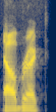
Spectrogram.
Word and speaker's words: Albrecht: That is how you say his last name, right? Albrecht. Albrecht, yeah, Albrecht.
